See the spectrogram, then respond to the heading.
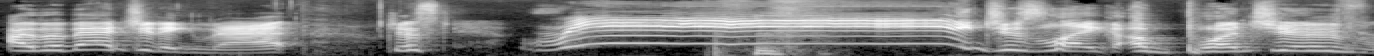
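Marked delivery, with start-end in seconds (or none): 2.0-3.7 high piercing frog shriek; screaming frog noise. Retold or imitated. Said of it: "thirty screaming frogs".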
